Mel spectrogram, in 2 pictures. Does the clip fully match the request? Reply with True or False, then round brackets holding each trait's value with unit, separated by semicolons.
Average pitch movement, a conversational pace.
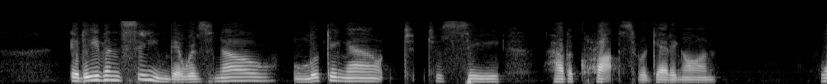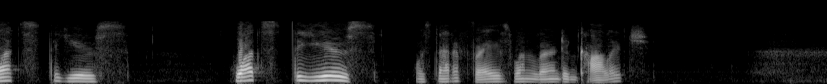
False (5.0 semitones; 110 wpm)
